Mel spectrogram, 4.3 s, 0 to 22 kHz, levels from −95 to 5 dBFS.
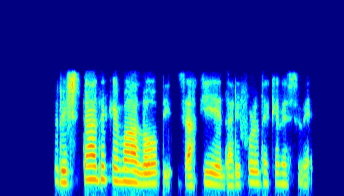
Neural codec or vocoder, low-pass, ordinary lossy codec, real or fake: codec, 16 kHz in and 24 kHz out, 2.2 kbps, FireRedTTS-2 codec; 5.4 kHz; Opus, 16 kbps; fake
